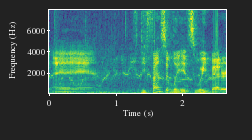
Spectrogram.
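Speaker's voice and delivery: usual speaking voice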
